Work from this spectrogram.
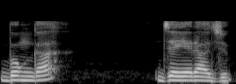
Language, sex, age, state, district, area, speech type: Telugu, female, 30-45, Andhra Pradesh, East Godavari, rural, spontaneous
